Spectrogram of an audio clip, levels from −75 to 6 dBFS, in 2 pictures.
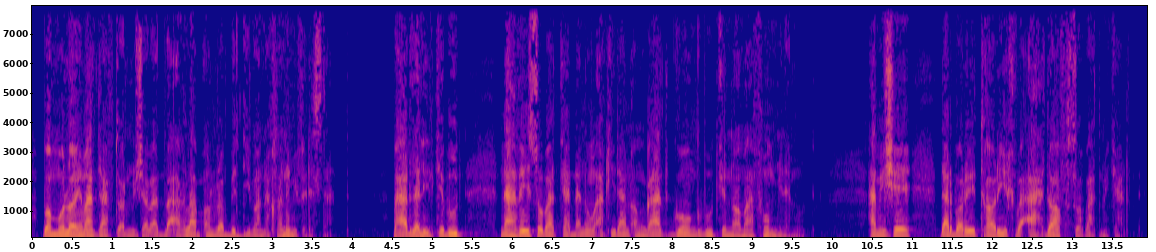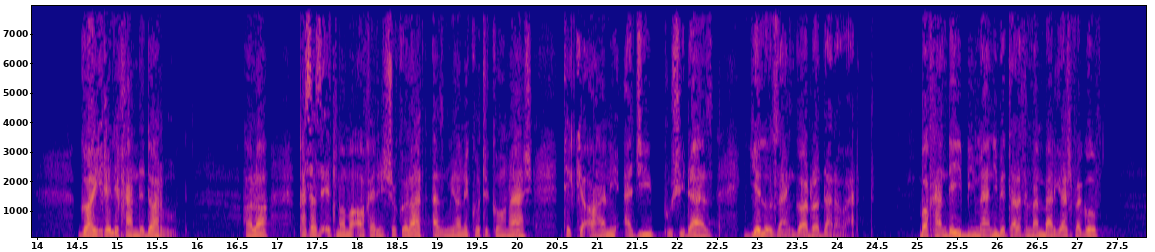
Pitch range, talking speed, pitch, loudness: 80-110 Hz, 155 wpm, 95 Hz, -29 LUFS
